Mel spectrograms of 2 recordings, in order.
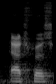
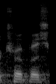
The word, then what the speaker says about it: Atropus: So, Atropus Group or Atropos Group, depends on how you want to pronounce it, open to interpretation.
